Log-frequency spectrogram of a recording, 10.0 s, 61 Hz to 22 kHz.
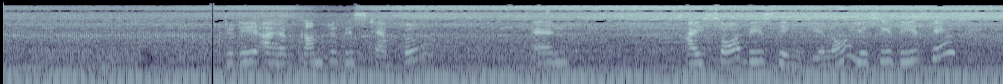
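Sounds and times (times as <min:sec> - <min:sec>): low engine rumble: 0:00.0 - 0:10.0.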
